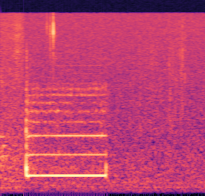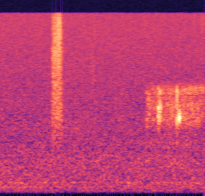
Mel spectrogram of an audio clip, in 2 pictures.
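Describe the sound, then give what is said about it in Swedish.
An outgoing phone call to a woman rings out with a single steady ringback tone lasting about a second, followed by quiet line hiss and a faint, brief electronic blip near the end. “Jag tycker vi ringer henne.”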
